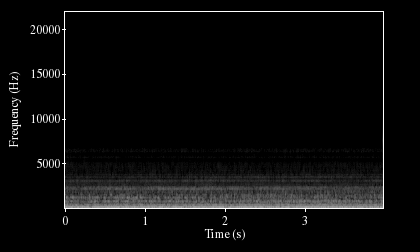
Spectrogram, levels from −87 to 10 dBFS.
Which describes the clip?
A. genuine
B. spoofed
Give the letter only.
B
